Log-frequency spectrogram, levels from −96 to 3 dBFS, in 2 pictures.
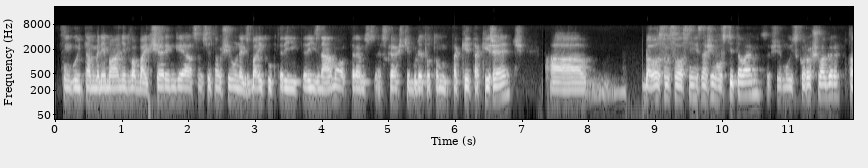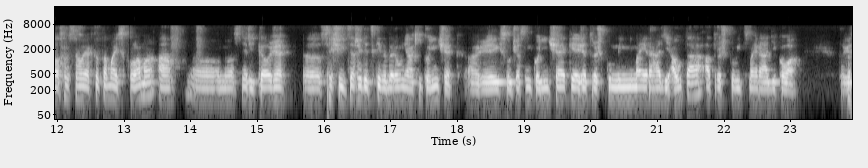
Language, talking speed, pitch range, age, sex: Czech, 200 wpm, 105-120 Hz, 20-39, male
